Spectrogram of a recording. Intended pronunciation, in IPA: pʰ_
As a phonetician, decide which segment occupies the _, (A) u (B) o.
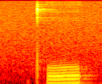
A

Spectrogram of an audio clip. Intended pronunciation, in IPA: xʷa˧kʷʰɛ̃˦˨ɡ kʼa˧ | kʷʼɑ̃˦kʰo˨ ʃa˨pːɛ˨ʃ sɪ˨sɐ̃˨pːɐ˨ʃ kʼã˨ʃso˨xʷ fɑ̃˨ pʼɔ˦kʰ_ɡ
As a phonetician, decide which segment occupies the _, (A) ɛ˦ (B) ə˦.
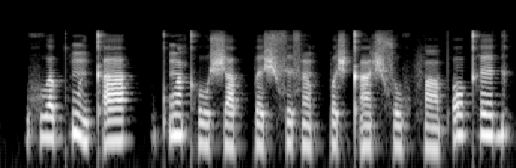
A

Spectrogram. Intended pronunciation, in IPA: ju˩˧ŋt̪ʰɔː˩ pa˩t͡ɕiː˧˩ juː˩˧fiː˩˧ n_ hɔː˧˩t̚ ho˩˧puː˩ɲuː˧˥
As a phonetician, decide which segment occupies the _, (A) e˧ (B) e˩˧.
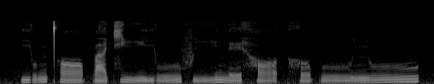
B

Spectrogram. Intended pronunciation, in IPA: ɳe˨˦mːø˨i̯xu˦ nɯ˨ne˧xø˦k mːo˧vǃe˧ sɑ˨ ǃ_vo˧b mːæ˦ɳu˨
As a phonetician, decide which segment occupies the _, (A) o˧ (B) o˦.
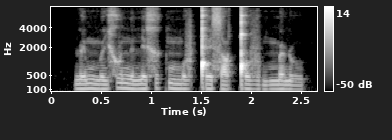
B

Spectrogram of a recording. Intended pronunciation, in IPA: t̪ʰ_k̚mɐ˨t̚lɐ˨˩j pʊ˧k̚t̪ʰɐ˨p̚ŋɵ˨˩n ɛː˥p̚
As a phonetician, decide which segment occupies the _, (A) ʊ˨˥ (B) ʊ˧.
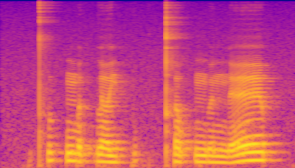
B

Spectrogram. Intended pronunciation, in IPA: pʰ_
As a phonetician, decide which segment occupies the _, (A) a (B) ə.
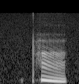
A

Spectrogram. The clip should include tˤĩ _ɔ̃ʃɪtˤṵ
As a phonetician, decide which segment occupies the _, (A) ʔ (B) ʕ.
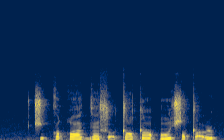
A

